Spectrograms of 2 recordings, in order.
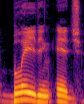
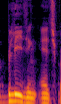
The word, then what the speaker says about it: bleeding edge: И Blading edge. Вот bleeding edge, правильно говорить.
